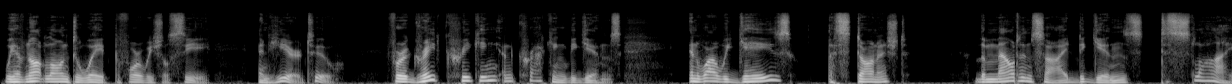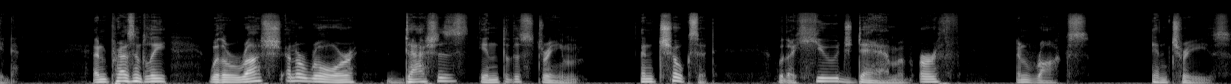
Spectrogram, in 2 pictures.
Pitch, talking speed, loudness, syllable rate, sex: 115 Hz, 135 wpm, -21 LUFS, 4.1 syllables/s, male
